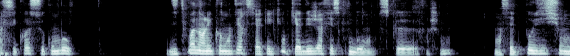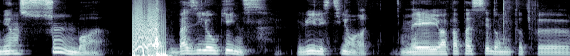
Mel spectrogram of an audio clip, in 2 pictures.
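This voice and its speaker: Excitable man opening trading cards. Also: moderate pace. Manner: excitable, chatty, keeps addressing viewers as "les gars"; bursts into high exclamations and jokey asides. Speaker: card-opening YouTuber. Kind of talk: casual pack-opening commentary.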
